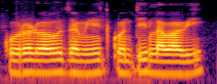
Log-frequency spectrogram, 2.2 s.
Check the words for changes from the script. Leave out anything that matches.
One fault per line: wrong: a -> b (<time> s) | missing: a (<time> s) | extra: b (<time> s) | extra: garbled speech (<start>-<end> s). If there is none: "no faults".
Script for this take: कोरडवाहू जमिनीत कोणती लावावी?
no faults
